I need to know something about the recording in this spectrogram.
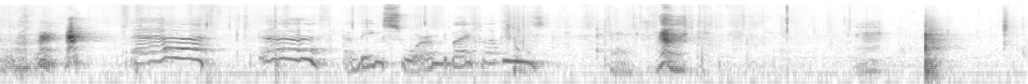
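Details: Samoyed puppies just over five weeks old swarming a person in an indoor pen, giving short yips and whiny, bending cries in a cluster over the first few seconds, then scattered single sounds, mixed with a man's cheerful talk.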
